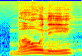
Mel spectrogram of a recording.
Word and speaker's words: Mauni: Mauni, the Sanskrit word Mauni, long I on the end, means silence.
